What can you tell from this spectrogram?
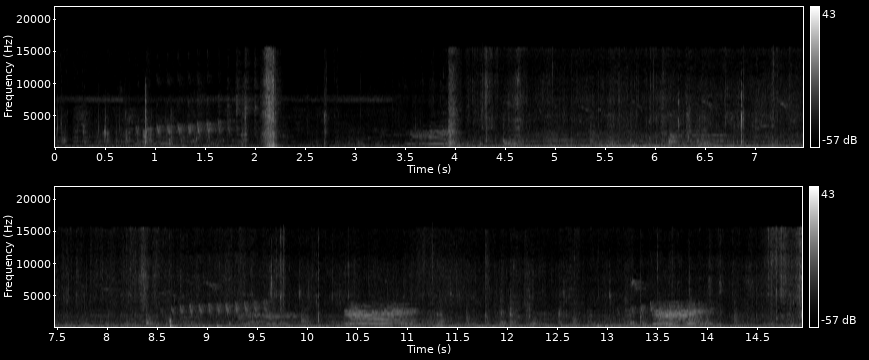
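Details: Goats on a village farm bleat in short, wavering, nasal bursts near four, ten and thirteen seconds. A sharp knock breaks in early, and thin, high, repeated chirping runs through the background.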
